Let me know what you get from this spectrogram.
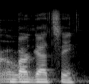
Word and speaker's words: Bargatze: Yeah, Barkowski or Bargatze.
